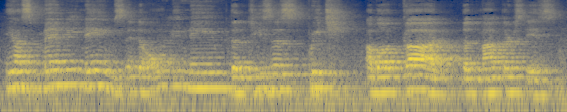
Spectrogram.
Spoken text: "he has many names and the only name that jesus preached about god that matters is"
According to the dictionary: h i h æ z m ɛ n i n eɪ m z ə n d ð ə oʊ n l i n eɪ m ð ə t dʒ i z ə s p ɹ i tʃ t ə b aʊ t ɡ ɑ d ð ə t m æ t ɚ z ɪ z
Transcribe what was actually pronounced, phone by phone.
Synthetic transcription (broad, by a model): h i h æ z m ɛ n i n eɪ m s ə n d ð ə oʊ n l i n eɪ m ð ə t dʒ i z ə s p ɹ i tʃ t ə b aʊ t ɡ ɑ d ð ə t m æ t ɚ s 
